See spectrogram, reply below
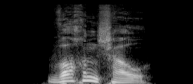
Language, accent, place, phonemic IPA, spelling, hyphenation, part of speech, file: German, Germany, Berlin, /ˈvɔxənˌʃaʊ̯/, Wochenschau, Wo‧chen‧schau, noun, De-Wochenschau.ogg
- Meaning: weekly newsreel shown at cinemas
